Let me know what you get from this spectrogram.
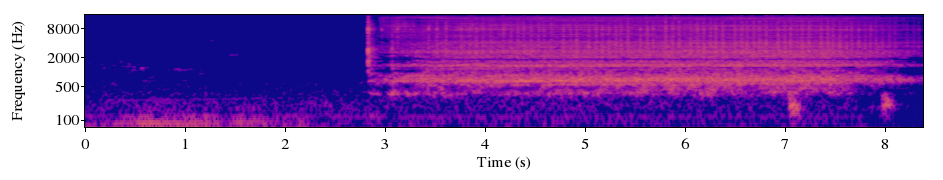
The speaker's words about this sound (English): And it is such a brilliant touch because it's this unsettling silence with the mechanical sound of the film reel, and it really it puts you on the edge of your seat as a viewer, and it gives you that sense of dread that he's going for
